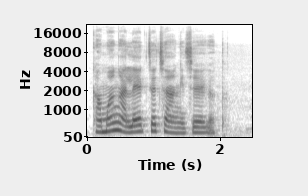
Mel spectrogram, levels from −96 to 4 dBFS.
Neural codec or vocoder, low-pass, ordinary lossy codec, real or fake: vocoder, 44.1 kHz, 128 mel bands every 512 samples, BigVGAN v2; none; none; fake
